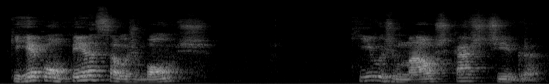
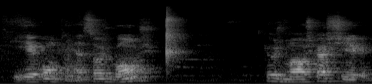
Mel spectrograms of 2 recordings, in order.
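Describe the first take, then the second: First: Slow, weighty reading of the verse; slow recital. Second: Said in the usual way. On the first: Shown as a demonstration. Teacher reciting the antithesis example slowly for the class. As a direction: lay out the inverted line slowly. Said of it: "aqui eu só vou inverter". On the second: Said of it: "Não é isso?".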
